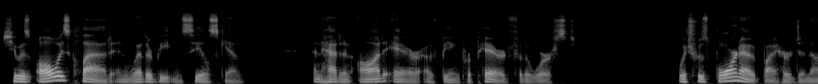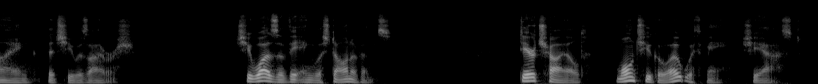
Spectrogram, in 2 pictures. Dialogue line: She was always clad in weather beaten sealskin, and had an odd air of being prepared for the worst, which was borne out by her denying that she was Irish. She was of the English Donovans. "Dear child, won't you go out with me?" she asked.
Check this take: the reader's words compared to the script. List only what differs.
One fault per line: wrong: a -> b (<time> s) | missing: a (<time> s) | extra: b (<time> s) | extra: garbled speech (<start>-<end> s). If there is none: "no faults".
no faults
